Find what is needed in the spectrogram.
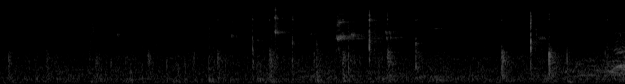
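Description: Table tennis rally: the celluloid-type ball clicking off rubber-faced rackets and bouncing on the table, a string of faint, sharp clicks roughly every half second.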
